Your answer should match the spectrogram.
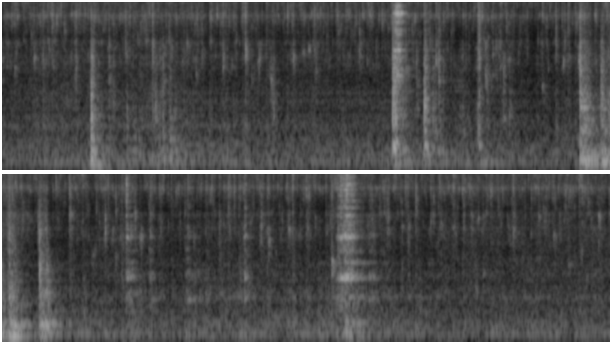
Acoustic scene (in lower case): kitchen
